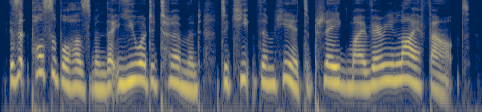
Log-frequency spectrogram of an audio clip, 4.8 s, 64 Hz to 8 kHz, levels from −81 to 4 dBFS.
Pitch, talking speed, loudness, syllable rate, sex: 215 Hz, 225 wpm, -17 LUFS, 6.4 syllables/s, female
